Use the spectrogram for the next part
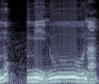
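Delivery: মুমিনুনা recited very slowly with a firm hamza; slow recitation. Shown as a demonstration. Teacher recites the word slowly as a model. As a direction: chant it drawn out and firm. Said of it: "বলতে হবে".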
